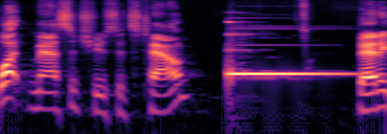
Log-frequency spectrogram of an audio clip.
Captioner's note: bell sounding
